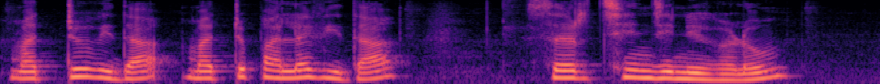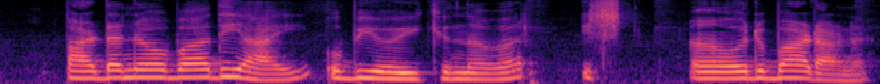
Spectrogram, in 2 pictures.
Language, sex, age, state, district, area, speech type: Malayalam, female, 18-30, Kerala, Palakkad, rural, spontaneous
